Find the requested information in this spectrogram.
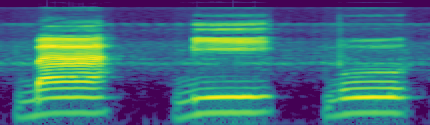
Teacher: Yang kedua, dua bibir tertutup. Ada huruf ba dan huruf ma.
